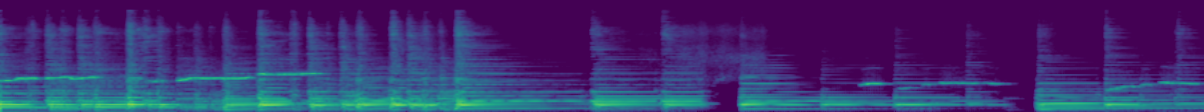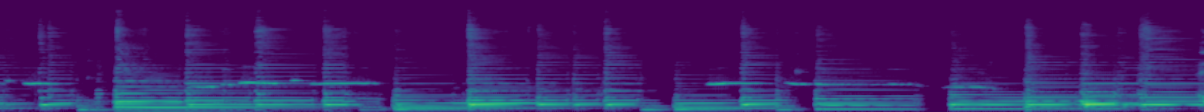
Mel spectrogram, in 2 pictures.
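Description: Acoustic guitar played solo, picked and strummed chords in a slow ballad, with brief pauses between phrases. A whistled melody runs above it in places.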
